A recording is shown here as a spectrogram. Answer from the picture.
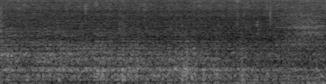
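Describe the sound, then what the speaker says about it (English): Deep, sustained rumbling thunder from a sound effect set off by a sensor built into a prop, a steady loud roll with no clear breaks. "So the bigger and more forceful the outward thrust, the more intense the thunder will be."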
